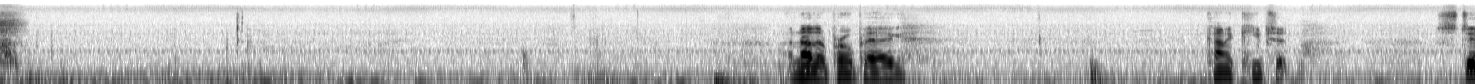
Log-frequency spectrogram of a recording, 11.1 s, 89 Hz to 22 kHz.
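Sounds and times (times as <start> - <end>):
low motor hum: 0.0 - 11.0.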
